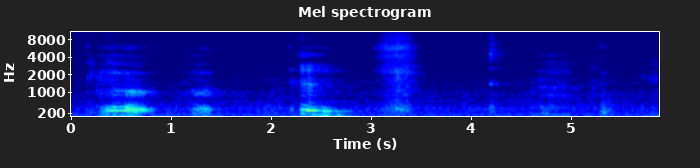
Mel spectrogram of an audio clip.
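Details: A child coughing a few short coughs, each with a sharp start and a voiced tail, plus a breathy huff, in a quiet room: cough.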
